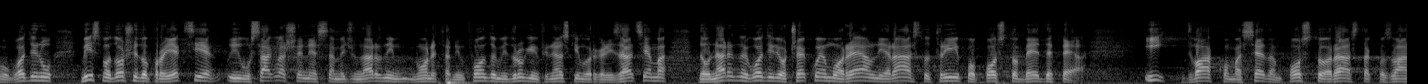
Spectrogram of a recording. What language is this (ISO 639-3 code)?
srp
